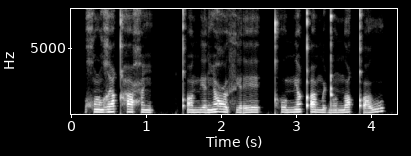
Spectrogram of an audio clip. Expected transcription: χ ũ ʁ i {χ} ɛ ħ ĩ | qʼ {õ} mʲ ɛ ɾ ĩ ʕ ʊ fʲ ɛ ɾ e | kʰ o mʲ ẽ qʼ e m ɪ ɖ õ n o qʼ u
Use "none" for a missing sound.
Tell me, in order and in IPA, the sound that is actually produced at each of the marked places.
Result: qʰ, õ

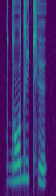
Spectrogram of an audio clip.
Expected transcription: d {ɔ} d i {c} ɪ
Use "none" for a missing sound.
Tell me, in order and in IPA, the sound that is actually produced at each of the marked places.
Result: ɔ, cʰ

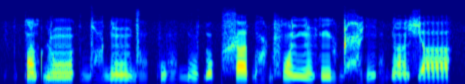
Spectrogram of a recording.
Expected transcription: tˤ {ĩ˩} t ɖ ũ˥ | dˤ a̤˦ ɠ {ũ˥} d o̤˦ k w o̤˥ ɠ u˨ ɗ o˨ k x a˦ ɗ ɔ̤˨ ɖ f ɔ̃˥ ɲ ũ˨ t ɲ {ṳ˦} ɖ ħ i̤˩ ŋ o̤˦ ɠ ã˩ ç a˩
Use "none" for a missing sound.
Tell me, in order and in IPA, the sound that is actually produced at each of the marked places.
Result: ĩ˥, ũ˥, ṳ˦

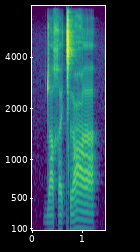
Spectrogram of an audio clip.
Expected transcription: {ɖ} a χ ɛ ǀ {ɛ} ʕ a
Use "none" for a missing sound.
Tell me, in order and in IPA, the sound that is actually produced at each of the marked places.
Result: ɖ, ə

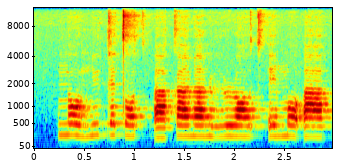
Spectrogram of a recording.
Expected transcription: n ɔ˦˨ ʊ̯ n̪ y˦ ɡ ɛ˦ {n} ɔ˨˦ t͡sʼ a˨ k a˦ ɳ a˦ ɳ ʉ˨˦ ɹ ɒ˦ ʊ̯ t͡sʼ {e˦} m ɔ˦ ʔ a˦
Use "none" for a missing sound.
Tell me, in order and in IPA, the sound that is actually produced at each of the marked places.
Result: t̪, e˦

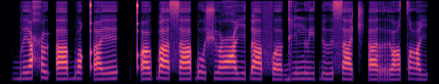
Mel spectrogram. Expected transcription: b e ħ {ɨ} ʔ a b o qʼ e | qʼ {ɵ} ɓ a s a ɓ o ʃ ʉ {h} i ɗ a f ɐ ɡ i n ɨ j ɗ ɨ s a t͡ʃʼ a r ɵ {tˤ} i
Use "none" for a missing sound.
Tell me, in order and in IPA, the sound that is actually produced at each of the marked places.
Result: ʉ, ɵ, ʕ, tˤ

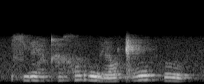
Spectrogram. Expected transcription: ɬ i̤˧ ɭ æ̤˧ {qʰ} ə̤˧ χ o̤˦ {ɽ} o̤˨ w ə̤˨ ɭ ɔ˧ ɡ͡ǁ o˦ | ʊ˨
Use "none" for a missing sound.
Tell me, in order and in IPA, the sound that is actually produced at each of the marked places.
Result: qʰ, ɽ

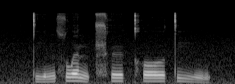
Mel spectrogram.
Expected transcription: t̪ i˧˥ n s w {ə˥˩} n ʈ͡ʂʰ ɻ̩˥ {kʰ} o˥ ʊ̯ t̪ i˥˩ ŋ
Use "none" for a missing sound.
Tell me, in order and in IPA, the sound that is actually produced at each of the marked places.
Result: ə˥˩, kʰ

